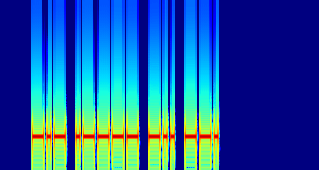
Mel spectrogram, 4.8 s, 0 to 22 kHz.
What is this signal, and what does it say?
Morse code, heard as a keyed tone, about 22 wpm, 700 Hz. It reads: K1DG
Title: Call Signs Repeated 2x - 22wpm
